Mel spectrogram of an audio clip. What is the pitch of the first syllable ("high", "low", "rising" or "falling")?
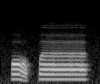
falling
